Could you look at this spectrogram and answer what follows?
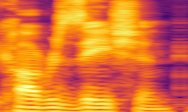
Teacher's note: why do you pronounce conversation with a zed sound or a z if you're american after the r · You hear a little Z sound come out.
